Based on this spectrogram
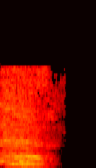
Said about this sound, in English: So we got the little gasping sound and sound like a phaser gun.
